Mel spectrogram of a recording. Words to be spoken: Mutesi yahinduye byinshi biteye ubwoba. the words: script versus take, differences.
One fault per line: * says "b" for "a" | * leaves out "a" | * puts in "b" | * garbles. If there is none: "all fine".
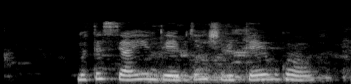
all fine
